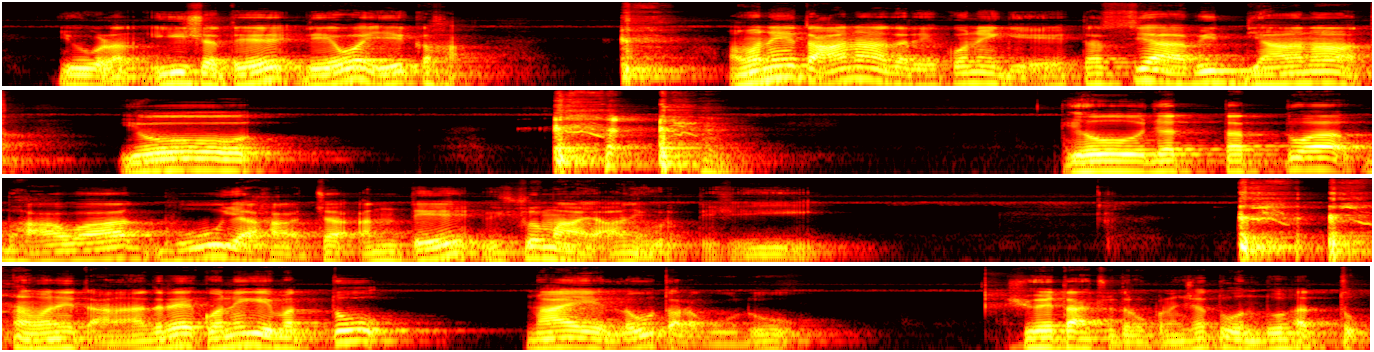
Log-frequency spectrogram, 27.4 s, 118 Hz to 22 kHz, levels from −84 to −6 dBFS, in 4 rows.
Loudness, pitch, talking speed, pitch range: -19 LUFS, 135 Hz, 45 wpm, 115-155 Hz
